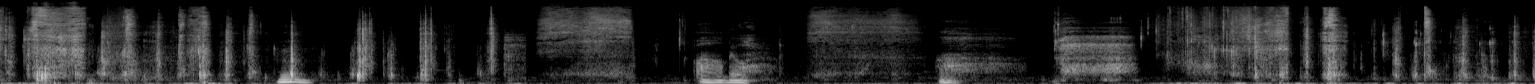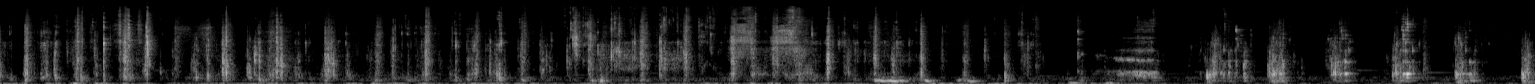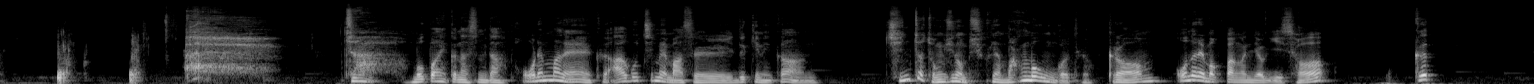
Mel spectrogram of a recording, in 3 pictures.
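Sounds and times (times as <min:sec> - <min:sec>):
close chewing and crunching: 0:00.0 - 0:05.4, 0:11.3 - 0:32.6.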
